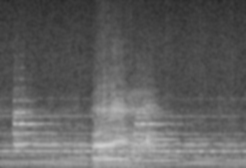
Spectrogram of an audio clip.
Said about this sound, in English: I shall never forget it, the darkness, the foul water, the mists, and the death toll of the Bell of Ely, drifting over the haunted swamps.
